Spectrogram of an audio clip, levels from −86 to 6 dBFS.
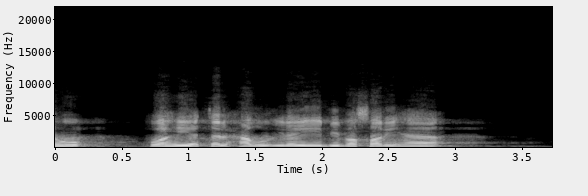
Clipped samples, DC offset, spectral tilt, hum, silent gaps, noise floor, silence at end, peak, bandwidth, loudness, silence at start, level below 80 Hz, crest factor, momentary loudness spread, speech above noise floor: under 0.1%; under 0.1%; -6.5 dB/octave; none; none; -55 dBFS; 0.75 s; -6 dBFS; 7 kHz; -18 LUFS; 0 s; -54 dBFS; 14 dB; 6 LU; 37 dB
